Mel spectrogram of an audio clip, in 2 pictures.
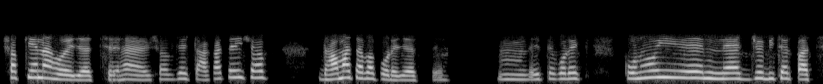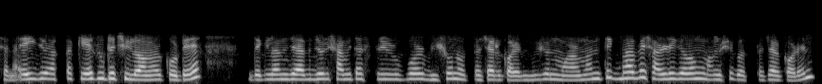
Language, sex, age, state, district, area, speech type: Bengali, female, 45-60, West Bengal, Darjeeling, urban, conversation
